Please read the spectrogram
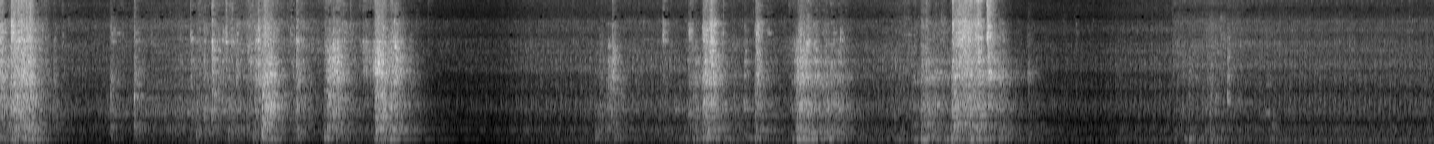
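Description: New Holland tractor's engine running under load while its front loader bucket scrapes and grinds over rock and stony soil in several loud bursts, then the engine running alone near the end.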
